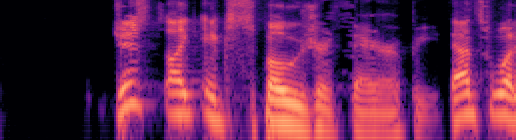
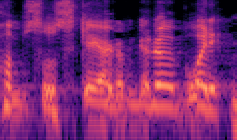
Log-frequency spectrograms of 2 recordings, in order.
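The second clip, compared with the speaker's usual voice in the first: much higher, timid mocking voice; mock scared whiner; 11 semitones higher, 3 dB quieter, much faster than usual. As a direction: sneer at the scaredy-cat with a high whimper. Mocking scared allergy sufferers.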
